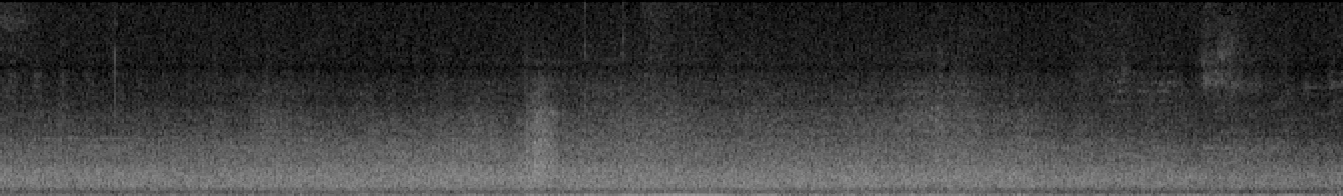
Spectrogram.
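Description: Outdoor road-traffic noise, with a vehicle's low engine rumble swelling about halfway through and then easing off.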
